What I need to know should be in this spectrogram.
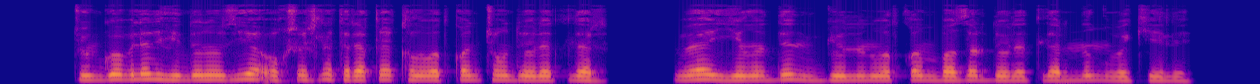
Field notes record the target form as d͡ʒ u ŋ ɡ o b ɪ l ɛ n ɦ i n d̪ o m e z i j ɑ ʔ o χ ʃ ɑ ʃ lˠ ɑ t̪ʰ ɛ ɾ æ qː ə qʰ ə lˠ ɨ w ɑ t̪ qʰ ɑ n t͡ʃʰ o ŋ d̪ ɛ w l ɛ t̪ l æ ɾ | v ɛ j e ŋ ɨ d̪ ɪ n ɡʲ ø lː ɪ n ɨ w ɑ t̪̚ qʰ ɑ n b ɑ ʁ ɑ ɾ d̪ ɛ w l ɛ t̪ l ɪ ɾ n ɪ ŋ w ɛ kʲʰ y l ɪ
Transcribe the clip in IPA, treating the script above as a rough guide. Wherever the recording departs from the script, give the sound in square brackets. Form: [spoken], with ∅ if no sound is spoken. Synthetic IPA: d͡ʒ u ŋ ɡ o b ɪ l ɛ n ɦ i n d̪ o [n] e z i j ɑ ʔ o χ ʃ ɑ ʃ lˠ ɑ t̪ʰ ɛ ɾ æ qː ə qʰ ə lˠ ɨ w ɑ t̪ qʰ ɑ n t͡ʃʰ o ŋ d̪ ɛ w l ɛ t̪ l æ ɾ | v ɛ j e ŋ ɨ d̪ ɪ n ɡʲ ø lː ɪ n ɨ w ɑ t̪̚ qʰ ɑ n b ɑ [z] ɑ ɾ d̪ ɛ w l ɛ t̪ l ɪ ɾ n ɪ ŋ w ɛ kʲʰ [i] l ɪ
